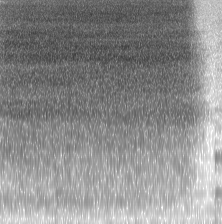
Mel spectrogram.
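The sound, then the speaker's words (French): A long, slow inhale through the nose during a breathing exercise, a steady airy hiss that holds for about two and a half seconds and then cuts off. “On expire profondément par la bouche. On inspire longuement par le nez”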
